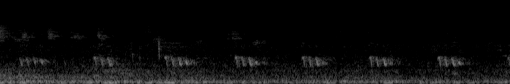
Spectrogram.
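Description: A bird repeating a short trilled call about every 0.7 seconds, seven or eight times, with fainter higher chirps from other birds.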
